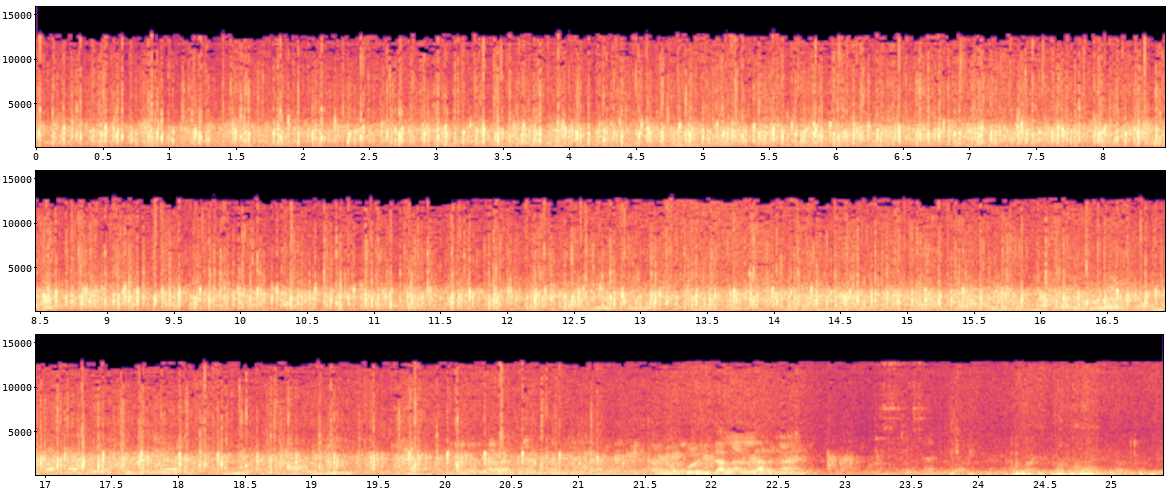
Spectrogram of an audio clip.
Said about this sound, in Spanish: Y si están aquí ya, que los veo tras la cortina, pues que vayan apareciendo estos amigos ya de la tuna de Totana con ese aplauso y enseguida nos vemos para dar más recuerdos. La tuna de Totana.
